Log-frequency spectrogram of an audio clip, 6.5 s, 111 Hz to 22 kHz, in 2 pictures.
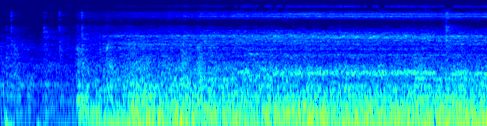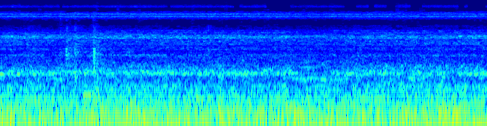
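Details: Bosch Serie 4 WTN83200GB/01 running: the drum turns with a steady low rumble and a faint repeating mechanical ticking about four times a second; strange running noise, cause unclear.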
